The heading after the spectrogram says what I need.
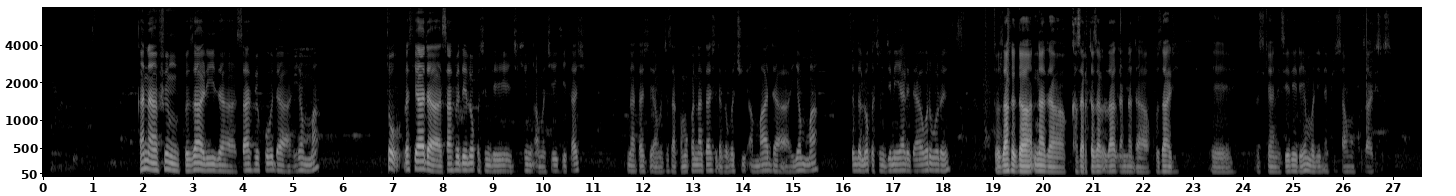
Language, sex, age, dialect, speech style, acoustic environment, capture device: Hausa, male, 25-34, Nigeria - Kano, happy, people talking; music; traffic, mobile / Linux / Chrome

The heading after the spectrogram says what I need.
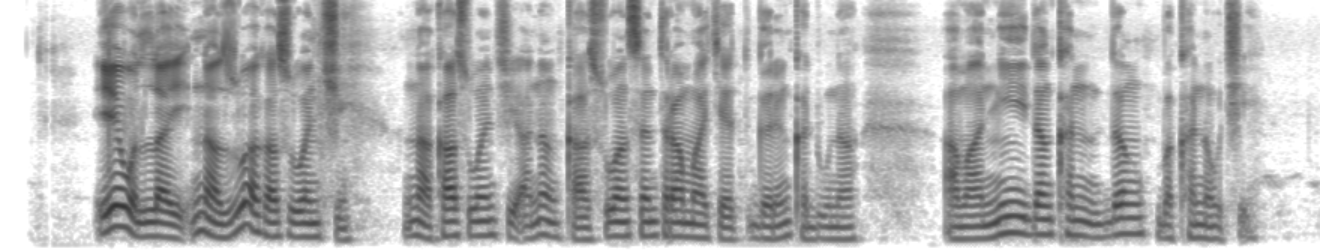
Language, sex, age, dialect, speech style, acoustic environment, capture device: Hausa, male, 25-34, Nigeria - Kano, happy, silence, mobile / Linux / Chrome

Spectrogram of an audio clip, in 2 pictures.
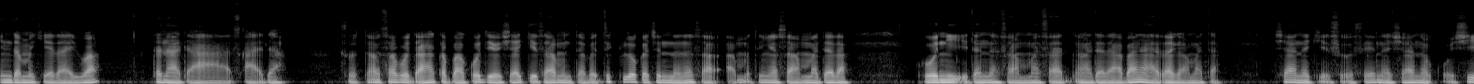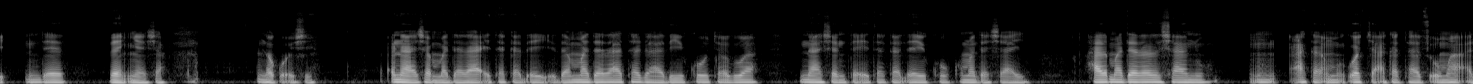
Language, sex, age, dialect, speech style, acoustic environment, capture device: Hausa, male, 18-24, Nigeria - Kano, happy; relaxed; focused, nature; silence, mobile / Linux / Chrome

